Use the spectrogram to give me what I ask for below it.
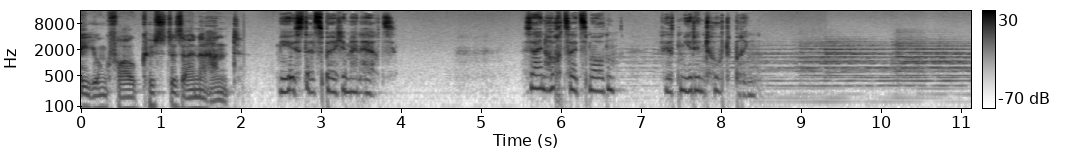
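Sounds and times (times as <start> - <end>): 
speech: 0.0 - 4.0, 5.6 - 8.6
church bells ringing: 6.2 - 11.1.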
